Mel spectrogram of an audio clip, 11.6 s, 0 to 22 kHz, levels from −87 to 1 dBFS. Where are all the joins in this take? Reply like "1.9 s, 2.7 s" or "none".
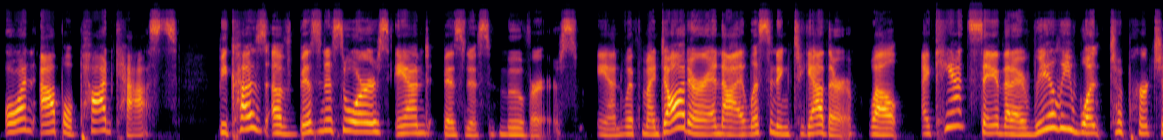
5.9 s

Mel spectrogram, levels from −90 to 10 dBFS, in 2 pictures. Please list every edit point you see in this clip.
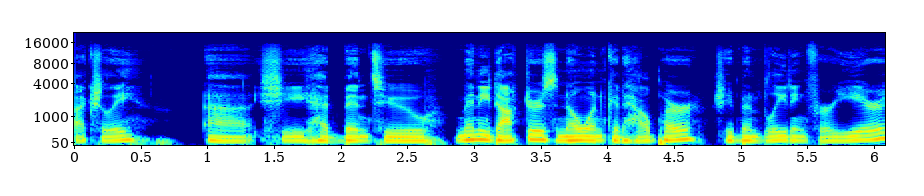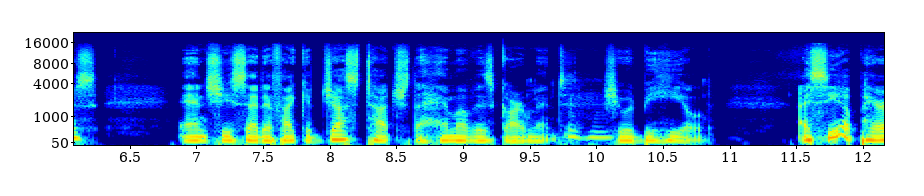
1.3 s

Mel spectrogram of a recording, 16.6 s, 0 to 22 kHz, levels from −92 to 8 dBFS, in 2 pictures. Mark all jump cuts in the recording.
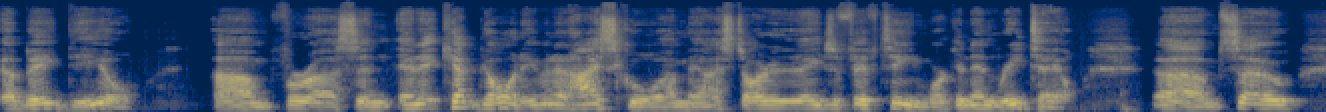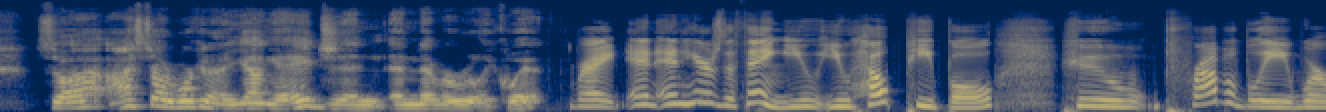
none

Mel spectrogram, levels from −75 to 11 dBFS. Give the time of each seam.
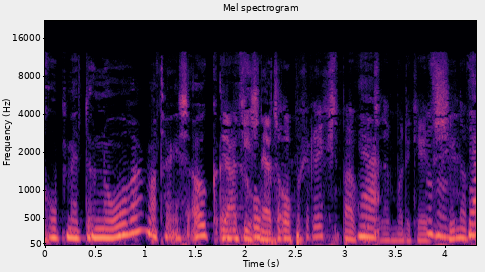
3.3 s

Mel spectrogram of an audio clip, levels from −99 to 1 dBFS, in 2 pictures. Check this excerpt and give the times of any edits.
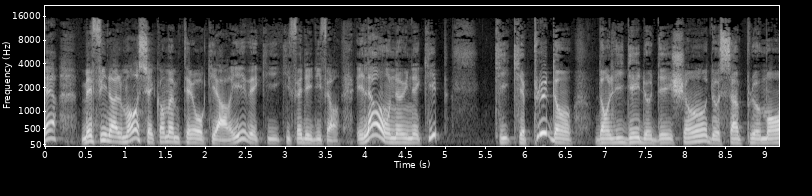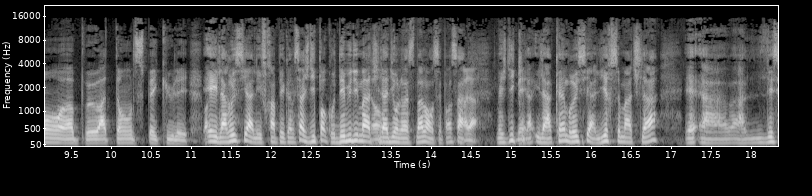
11.2 s

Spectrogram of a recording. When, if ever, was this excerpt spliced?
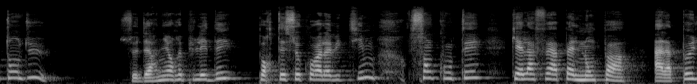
4.0 s

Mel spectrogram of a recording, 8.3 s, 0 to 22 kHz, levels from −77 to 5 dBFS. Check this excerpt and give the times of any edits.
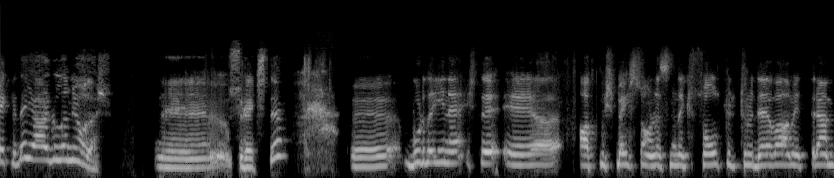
2.3 s, 3.4 s

